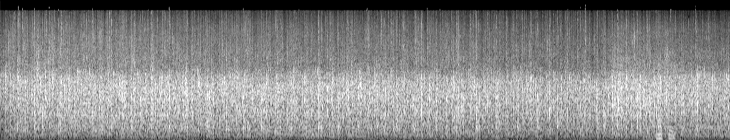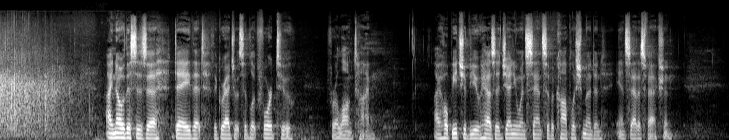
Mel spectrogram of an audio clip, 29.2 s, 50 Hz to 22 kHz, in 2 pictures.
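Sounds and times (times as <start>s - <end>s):
large audience applauding graduates: 0.0s - 16.9s
speech: 16.8s - 20.6s, 21.2s - 22.2s, 23.3s - 28.2s.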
